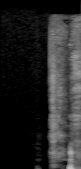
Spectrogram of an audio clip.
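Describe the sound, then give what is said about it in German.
A person coughs in two rough, quick bursts, the second slightly louder, heard alone after a moment of silence. “Also muss ich gerade mal eben husten, sorry.”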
